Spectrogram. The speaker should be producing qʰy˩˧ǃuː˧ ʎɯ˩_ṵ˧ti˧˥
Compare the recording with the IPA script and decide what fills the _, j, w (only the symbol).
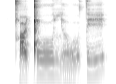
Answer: w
